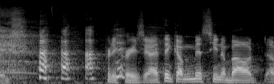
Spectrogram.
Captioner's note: laughs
